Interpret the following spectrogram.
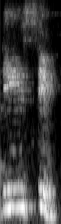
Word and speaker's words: deceive: উচ্চারণটা হয় ডিসি, কথা বুঝছেন কিনা?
